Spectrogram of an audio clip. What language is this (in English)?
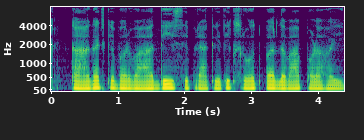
Magahi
